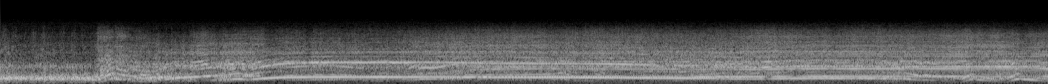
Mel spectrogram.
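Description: Drag motorcycle engine revved hard and held at high revs for several seconds during a burnout, with a short dip partway and a drop near the end. A second bike's engine revs alongside.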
